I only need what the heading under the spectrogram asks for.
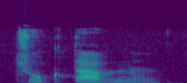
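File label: "чуктавны", Komi, female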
